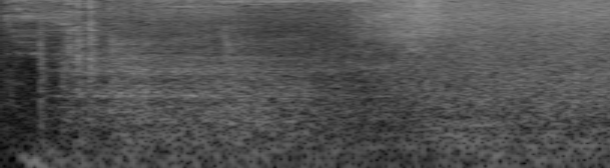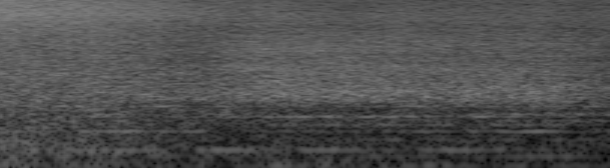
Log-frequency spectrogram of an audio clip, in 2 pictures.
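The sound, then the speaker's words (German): A loud, steady roar of water gushing out in a heavy torrent from opened floodgates in the film Mad Max: Fury Road, filling the whole stretch with dense, unbroken rushing noise that stays powerful throughout. “Von Waterworld über Mad Max Fury Road, wo die Leute sehnsüchtig darauf warten, bis der böse Herrscher die Wasserschleusen aufmacht.”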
